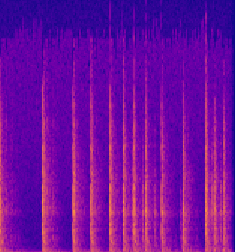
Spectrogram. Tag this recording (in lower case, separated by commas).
cupboard open or close, door, home sounds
